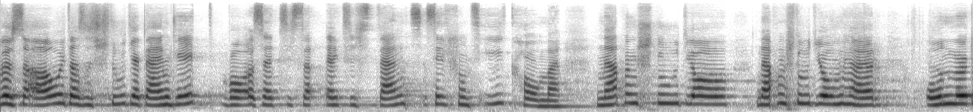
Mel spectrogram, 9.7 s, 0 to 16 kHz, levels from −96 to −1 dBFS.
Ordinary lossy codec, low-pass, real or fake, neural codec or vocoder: MP3, 96 kbps; 14.4 kHz; fake; codec, 32 kHz, 1.9 kbps, SNAC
